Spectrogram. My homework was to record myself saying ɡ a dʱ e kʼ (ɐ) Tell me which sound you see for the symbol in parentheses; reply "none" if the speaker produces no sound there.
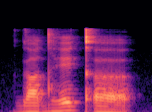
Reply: ɐ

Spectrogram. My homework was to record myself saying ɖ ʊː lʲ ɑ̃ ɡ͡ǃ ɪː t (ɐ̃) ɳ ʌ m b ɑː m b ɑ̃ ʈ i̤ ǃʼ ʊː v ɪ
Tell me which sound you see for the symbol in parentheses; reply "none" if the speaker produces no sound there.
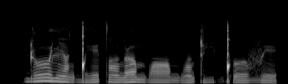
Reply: ɑ̃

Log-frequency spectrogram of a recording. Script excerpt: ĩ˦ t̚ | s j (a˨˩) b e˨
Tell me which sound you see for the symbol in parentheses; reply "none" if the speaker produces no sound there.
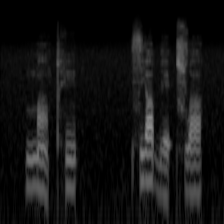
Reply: a˦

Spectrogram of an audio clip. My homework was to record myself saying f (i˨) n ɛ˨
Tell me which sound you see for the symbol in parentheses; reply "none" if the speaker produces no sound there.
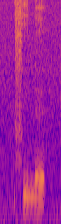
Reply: ĩ˨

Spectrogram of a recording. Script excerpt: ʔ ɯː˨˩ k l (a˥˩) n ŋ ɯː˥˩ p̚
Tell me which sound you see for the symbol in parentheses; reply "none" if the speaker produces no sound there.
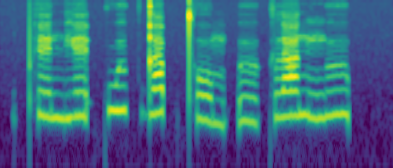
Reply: a˥˩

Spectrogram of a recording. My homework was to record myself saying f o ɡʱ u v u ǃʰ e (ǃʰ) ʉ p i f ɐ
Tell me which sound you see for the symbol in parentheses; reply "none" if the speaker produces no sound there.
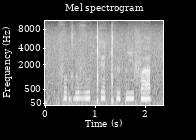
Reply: ǃʰ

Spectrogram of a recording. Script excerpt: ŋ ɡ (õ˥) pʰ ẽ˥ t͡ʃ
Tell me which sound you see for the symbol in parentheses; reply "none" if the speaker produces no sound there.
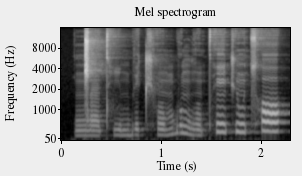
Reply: õ˨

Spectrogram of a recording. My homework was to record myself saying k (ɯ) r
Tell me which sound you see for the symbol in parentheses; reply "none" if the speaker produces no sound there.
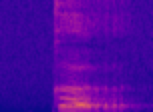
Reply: ə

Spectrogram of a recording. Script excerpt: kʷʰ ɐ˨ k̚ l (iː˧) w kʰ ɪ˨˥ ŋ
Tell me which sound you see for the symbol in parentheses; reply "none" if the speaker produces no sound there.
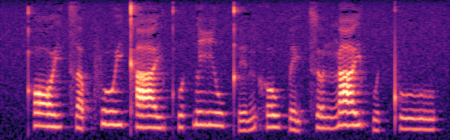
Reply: iː˧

